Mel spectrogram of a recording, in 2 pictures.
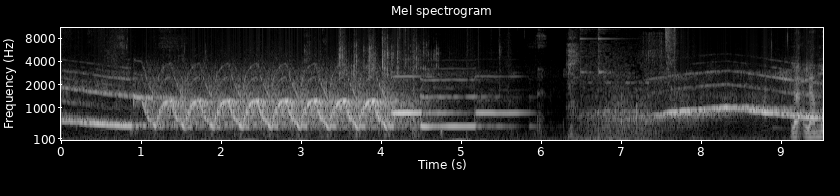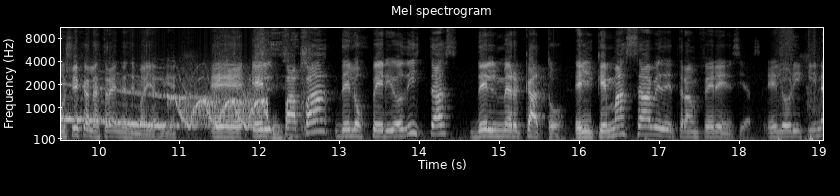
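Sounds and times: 
siren wailing and yelping: 0:00.0 - 0:05.9, 0:06.6 - 0:12.2
speech: 0:09.3 - 0:19.0.

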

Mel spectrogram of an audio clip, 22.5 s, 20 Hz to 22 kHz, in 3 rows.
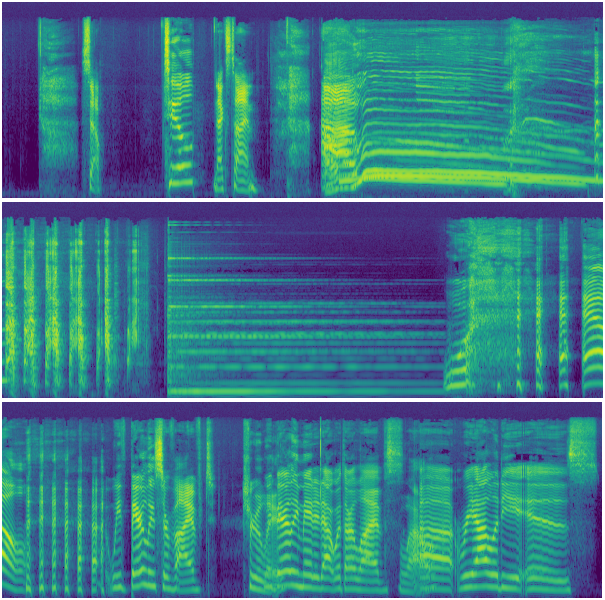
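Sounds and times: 
speech: 0:01.0 - 0:01.4, 0:02.0 - 0:04.8, 0:15.2 - 0:22.3
choppy yelps: 0:04.0 - 0:06.6
people howling like wolves: 0:04.0 - 0:07.8
laughter: 0:06.2 - 0:09.4, 0:15.3 - 0:16.5
sustained steady tone: 0:09.6 - 0:13.1.

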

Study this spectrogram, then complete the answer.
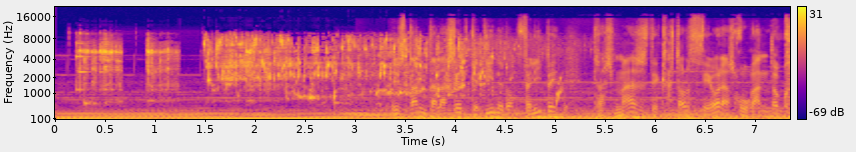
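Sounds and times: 
water pouring from a jug: 0:00.2 - 0:05.3
speech: 0:03.6 - 0:07.3.

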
